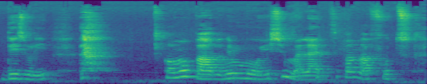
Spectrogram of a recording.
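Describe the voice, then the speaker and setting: Her voice fairly low and her pace measured, a young woman vlogs casually while nasal and congested from a cold, filling gaps with filler sounds. She is a vlogger and semi-pro handball player, picked up by a distant mic in an echoey room with music behind.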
